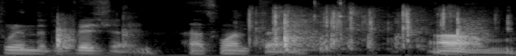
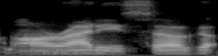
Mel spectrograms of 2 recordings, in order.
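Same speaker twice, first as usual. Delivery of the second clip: ordinary talk, nothing marked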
